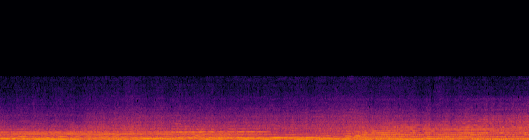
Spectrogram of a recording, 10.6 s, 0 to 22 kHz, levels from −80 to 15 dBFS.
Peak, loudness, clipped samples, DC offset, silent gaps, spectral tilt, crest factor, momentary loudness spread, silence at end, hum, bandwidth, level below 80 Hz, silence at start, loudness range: -2 dBFS; -14 LUFS; under 0.1%; under 0.1%; none; -7.5 dB/octave; 12 dB; 2 LU; 0 s; none; 8.4 kHz; -52 dBFS; 0 s; 0 LU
